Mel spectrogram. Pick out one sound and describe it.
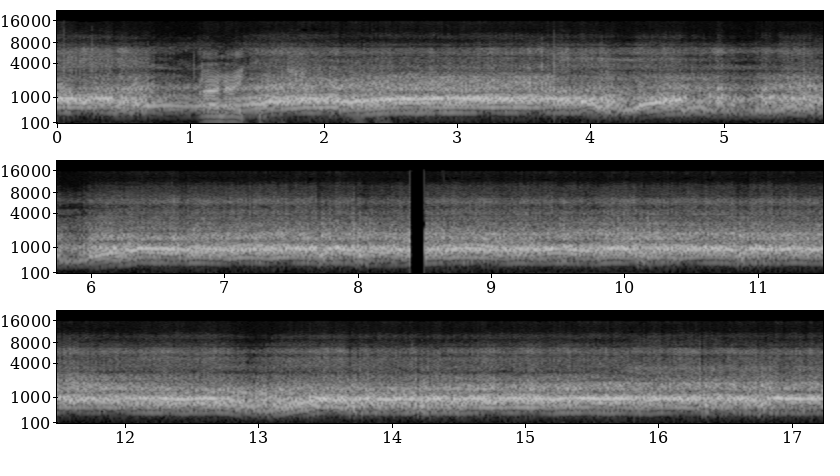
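Tyres screech loudly as a car drifts.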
